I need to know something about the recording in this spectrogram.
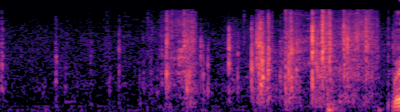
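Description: Clear plastic bag crinkling as it is handled. After a quiet moment there is a run of quick, irregular crackles from about a third of the way in.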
